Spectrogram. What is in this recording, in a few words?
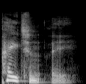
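"patently", British English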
